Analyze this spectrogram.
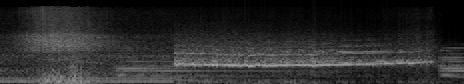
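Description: A car accelerating hard, loud and sustained, with a high steady whine of squealing tires over a rough engine roar that cuts off abruptly near the end.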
